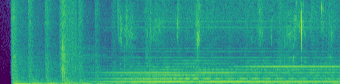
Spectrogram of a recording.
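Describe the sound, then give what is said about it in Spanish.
A loud, sustained air raid siren wails steadily in the centre of Kyiv, the capital, its tones holding and droning without pause after an abrupt start, with faint background noise beneath. “Y voy a dejar que suenen un poco las sirenas que podemos escuchar claramente aquí en el centro de la capital, en Kiev, en donde claramente ahora está entrando la ley marcial.”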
